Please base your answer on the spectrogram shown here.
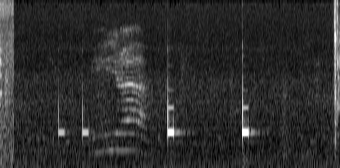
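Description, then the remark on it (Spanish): Short electronic telephone tones of an incoming phone call beep four times at uneven intervals, two of them louder, with a brief faint voice-like warble in between and a quiet background hiss. “No, ellos me llaman. Ah, Me están llamando.”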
